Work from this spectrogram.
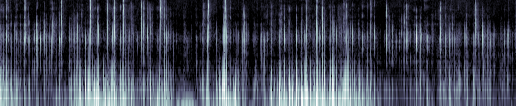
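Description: A pink floral beeswax-coated fabric food wrap is squeezed and crinkled by both hands near the left microphone, then held flat and gripped with fingertips and nails. Dense, irregular crackling and crinkling with soft low thumps fills most of the clip. It grows quieter and sparser toward the end.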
